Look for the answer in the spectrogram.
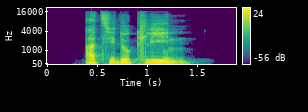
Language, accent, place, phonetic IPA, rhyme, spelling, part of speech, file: German, Germany, Berlin, [at͡sidoˈkliːn], -iːn, acidoklin, adjective, De-acidoklin.ogg
- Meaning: acidophilic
